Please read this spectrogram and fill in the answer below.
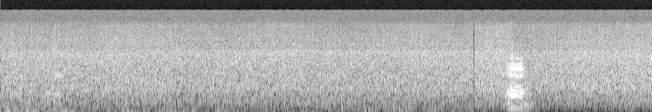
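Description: Muddy floodwater rushing steadily down a flooded wash channel, an even rush of turbulent water. A brief spoken sound cuts in about five seconds in.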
